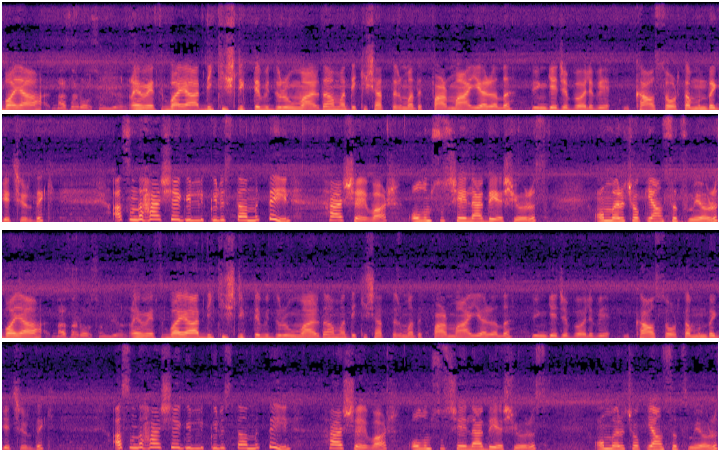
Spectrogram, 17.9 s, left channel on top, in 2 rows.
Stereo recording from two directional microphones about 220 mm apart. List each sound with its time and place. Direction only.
0.0 s speech: 5° right (ahead or behind)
